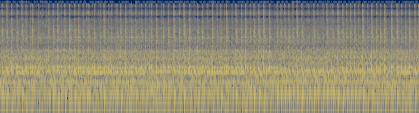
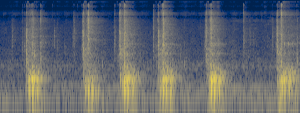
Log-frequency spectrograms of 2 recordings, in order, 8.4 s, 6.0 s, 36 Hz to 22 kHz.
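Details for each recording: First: 2002 Yamaha YZ125 two-stroke, first startup after a top-end rebuild for failed rings, following an initial backfire: a fast, crisp, steady two-stroke rattle with no misses or knocks, running healthily. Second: Yamaha YZ125 two-stroke after top-end rebuild, fuel on, choke on: six kicks about one a second, each a short thud and spin with no firing; owner suspected no spark, but spark was then found present.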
